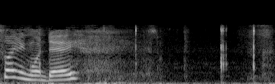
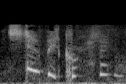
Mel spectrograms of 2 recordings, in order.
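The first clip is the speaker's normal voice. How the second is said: high, drawn-out jeer; mock scolding; 12 semitones higher, slower than usual. Classmates about to punch the boy, high drawn-out scolding. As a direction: stretch the insult out high.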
